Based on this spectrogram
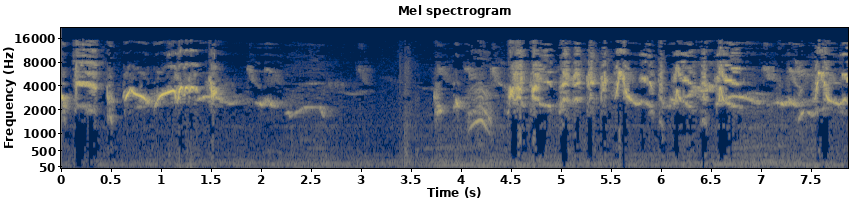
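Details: White-rumped shama (kacer) singing to call a rival: looping whistles and a falling phrase, a pause of about two seconds, then a dense, fast stream of scratchy chatter and sharp whistles.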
